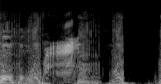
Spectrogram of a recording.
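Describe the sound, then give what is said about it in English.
A headset microphone is lifted behind the wearer's head and then put back in front of the face, making a few quick rubbing, scraping bursts with a low, blubbery, fart-like texture, separated by brief pauses. “That is, for anyone who's wondering, that is my headset 3D farts microphone that is being lifted behind my head so I can yell in 3D and then put back in 3D and then put back in front of my face so I can talk into it.”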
